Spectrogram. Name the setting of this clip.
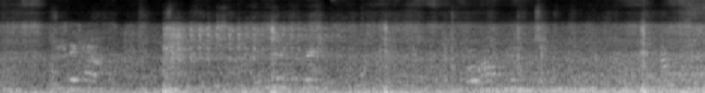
residential area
